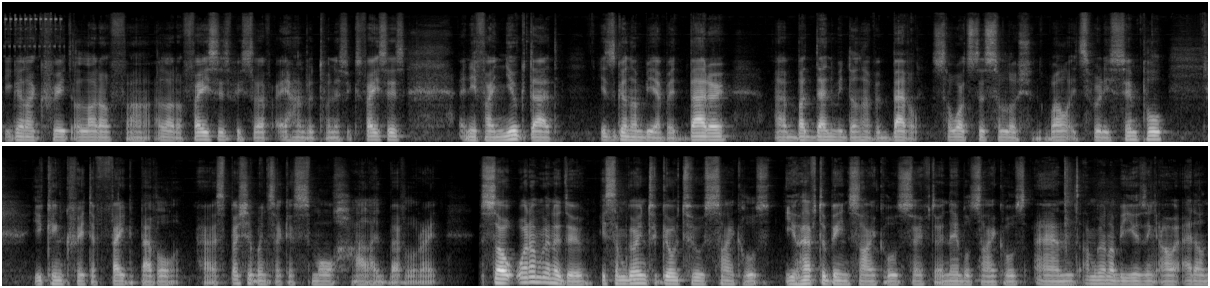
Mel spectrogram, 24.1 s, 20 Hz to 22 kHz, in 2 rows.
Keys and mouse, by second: 5.2 click, 6.7 middle click, 7.2-9.1 shift+middle drag, 11.2 middle click, 11.9 shift+middle click, 12.4 shift+middle click, 14.6 middle drag, 19.7 click, 20.3 click, 23.1 n.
